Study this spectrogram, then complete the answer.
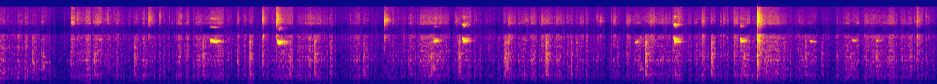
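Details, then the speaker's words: Van de Graaff generator with no current flowing between electrodes: sharp, irregular snapping pops in bursts over a quiet room; static discharge popping, possibly from a dog hair on it, not confirmed. "there you hear the vandegraaff popping there might be a dog hair or something on it"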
